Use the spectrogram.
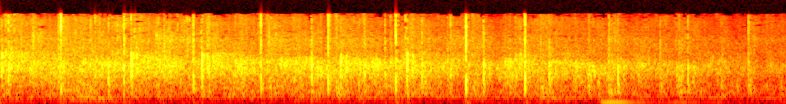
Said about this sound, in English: So a round of applause for our mystery expert.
